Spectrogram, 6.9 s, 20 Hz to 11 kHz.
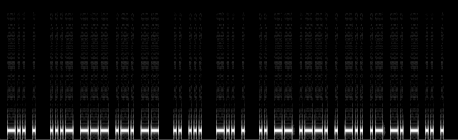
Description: Morse code, heard as a keyed tone, about 32 wpm, 800 Hz. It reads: DE VORM IS DE IMPEDANTIE
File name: HOLLANDAIS texte clair 1 vitesse 30 mots minute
